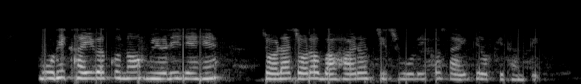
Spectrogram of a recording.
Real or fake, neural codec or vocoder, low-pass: fake; vocoder, 22.05 kHz, 80 mel bands, Vocos; 5.4 kHz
